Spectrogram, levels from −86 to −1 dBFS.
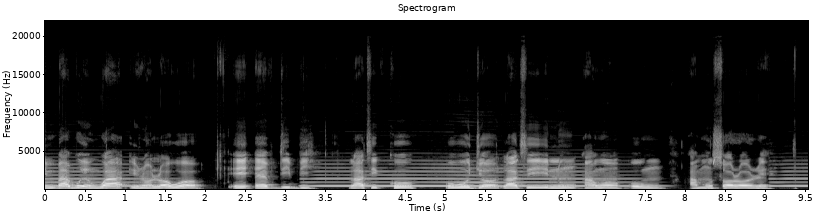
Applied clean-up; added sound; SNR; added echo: none; Wind instrument, woodwind instrument; 11 dB; none.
